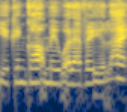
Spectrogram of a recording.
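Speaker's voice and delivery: put-on, vague French accent. Talking about a woman's old accent, imitating her old vague accent. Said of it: "When she would be like".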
